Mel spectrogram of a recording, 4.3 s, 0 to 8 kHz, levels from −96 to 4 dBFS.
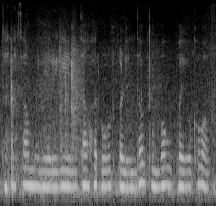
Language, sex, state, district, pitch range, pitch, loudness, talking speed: Kannada, female, Karnataka, Gulbarga, 185-205 Hz, 195 Hz, -28 LUFS, 95 wpm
